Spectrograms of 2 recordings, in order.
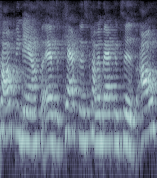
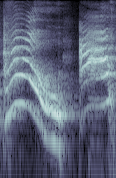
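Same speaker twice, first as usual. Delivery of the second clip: mock ow; 12 semitones higher than usual. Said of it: "He was like".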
